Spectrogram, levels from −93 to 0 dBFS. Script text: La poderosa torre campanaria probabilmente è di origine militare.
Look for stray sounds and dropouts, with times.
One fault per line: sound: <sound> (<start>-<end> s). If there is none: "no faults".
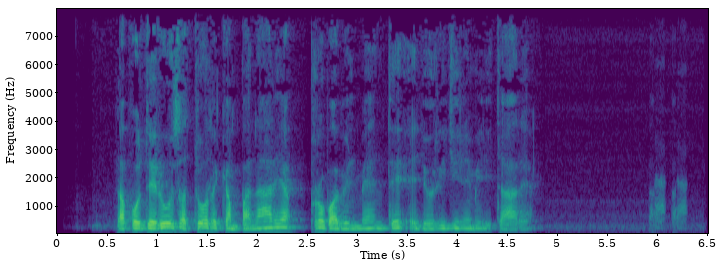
sound: laugh (5.9-6.3 s)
